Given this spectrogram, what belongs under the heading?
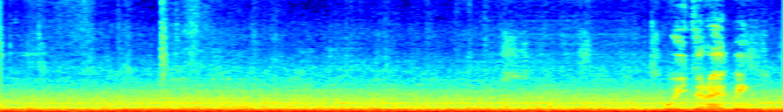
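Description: Car cruising north on a sunny road through Port Orange, Florida, with a steady loud interior rumble and road drone throughout, someone talking over it.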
